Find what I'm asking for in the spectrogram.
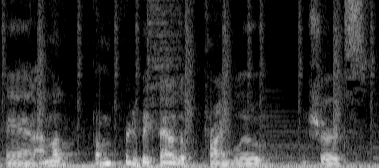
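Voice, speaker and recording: Clear music can be heard behind the speech. A man talks at a moderate pace. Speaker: jersey collector vlogger. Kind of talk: casual vlog chat. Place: home room. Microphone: camera far.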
